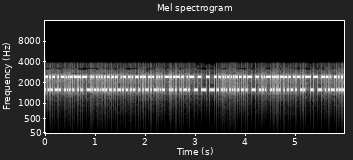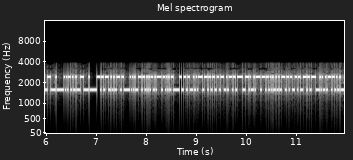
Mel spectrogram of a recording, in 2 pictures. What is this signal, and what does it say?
RTTY, about 45.45 baud. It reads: WAS OFFICIALLY COMMISSIONED INTO U.S. NAVY SERVICE IN THE FALL OF
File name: fsk850 / usnavy3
